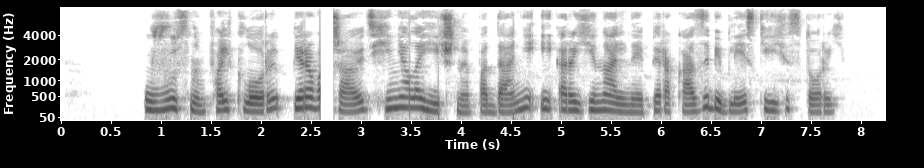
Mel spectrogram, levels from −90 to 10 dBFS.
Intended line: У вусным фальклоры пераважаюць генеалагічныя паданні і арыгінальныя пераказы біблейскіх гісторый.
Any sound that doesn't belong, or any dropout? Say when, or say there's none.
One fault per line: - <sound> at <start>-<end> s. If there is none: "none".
- dropout at 2.6-2.7 s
